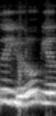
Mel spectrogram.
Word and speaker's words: European: शब्द यूरोपियन में स्पेलिंग की शुरुआत ई शब्द से हो रही है, लेकिन उसका उच्चारण यू से हो रहा है, इसीलिए यूरोपियन शब्द के आगे हमने ए आर्टिकल का उपयोग किया है।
